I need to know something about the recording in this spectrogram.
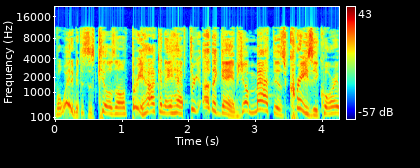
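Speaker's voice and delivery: high, fast mock protest; high, quick jokey whine of disbelief; mock incredulous listener. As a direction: squeak out the objection at a rush. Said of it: "And you're like".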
